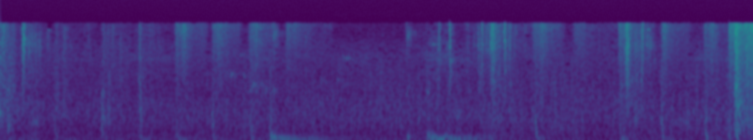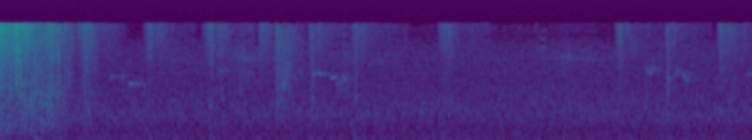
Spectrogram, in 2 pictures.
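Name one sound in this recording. Footsteps rustle and tread through grass.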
